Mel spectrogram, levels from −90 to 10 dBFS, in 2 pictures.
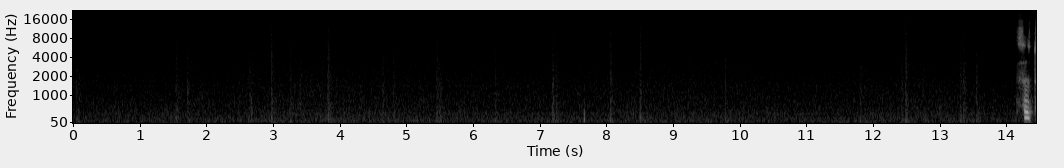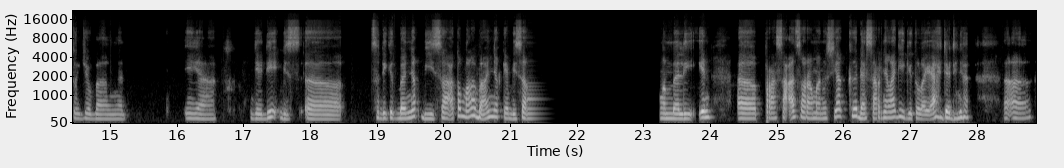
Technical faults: call audio freeze; jitter buffer speed-up

